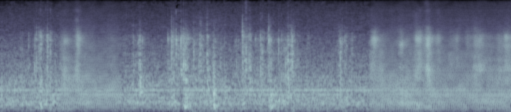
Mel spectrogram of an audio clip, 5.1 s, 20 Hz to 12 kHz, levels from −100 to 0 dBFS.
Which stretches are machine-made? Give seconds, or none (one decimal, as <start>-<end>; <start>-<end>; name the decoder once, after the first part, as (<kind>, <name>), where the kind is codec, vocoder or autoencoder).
0.6-1.2 (vocoder, Vocos); 3.7-5.1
